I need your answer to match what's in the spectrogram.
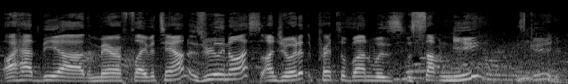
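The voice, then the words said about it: Australian accent. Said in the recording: “a friend from down under ... I just love the accent.”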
